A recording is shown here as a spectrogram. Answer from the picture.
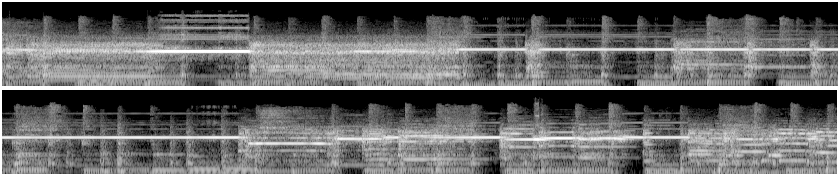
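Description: Live band playing: electric guitar notes over a repeating bass line and drums. A loud high guitar note rings out briefly about two seconds in.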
